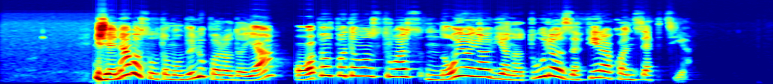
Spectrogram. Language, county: Lithuanian, Kaunas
